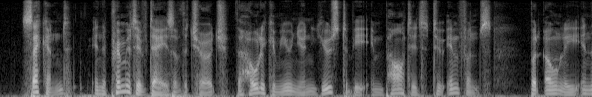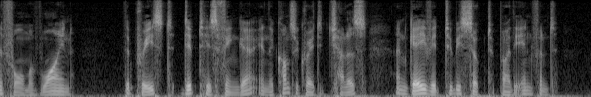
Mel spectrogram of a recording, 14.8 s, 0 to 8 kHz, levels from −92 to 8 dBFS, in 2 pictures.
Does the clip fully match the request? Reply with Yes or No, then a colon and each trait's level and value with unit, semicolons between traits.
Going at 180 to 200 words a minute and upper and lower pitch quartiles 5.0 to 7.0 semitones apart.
No: average, 165 wpm; average, 5.3 semitones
